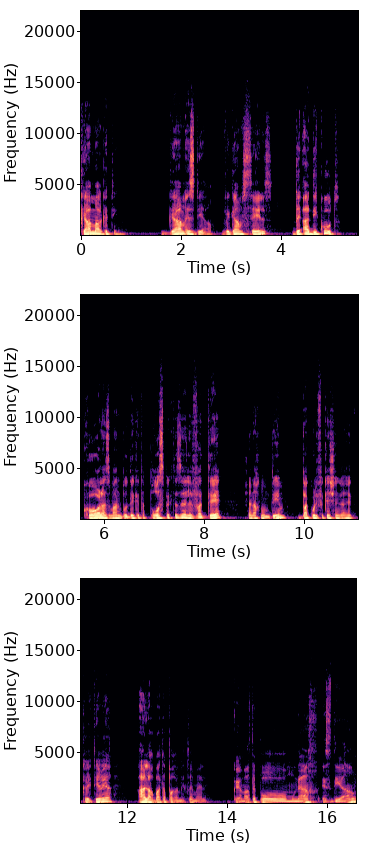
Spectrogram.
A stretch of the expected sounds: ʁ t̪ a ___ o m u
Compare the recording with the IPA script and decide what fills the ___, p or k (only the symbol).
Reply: p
